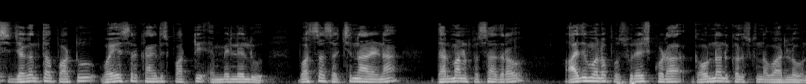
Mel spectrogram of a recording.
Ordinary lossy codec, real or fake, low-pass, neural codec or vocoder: none; real; none; none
